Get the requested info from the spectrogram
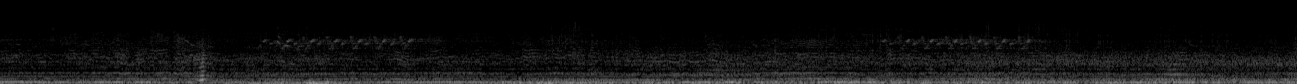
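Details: A thriving yellow honey bee hive in a backyard, bees flying in and out and learning the area: a constant low buzzing drone, with two brief trilled bird phrases in the distance and a tap near two seconds.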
